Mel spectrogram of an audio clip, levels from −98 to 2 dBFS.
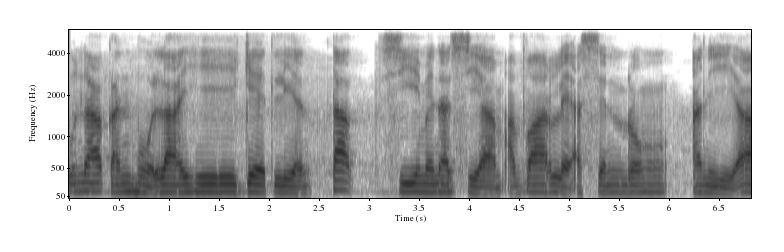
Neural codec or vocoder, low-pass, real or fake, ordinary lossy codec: vocoder, 22.05 kHz, 80 mel bands, WaveNeXt; 5.4 kHz; fake; none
